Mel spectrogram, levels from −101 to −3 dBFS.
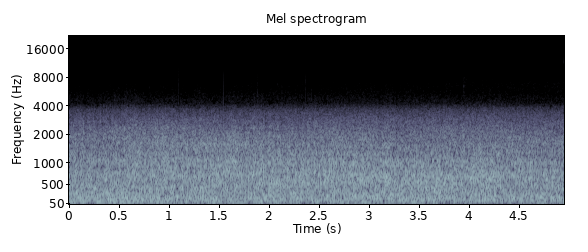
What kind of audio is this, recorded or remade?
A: remade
